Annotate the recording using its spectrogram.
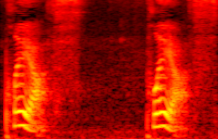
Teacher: we stress the first syllable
